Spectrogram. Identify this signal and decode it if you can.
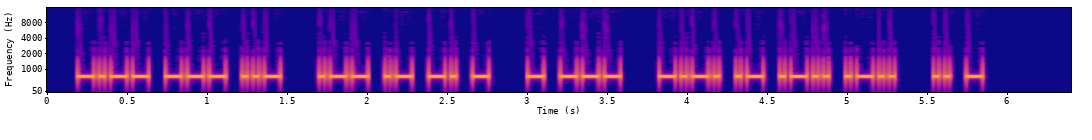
Morse code, heard as a keyed tone, about 34 wpm, 700 Hz. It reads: YOU WANT TO CALL IT
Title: Sets of 5 Words Encore2 35wpm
